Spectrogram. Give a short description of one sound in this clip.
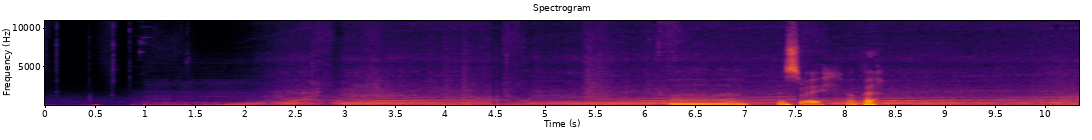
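A car engine revs up and shifts through gears at speed.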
